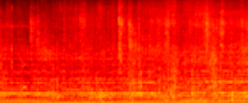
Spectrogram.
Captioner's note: snow crunching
